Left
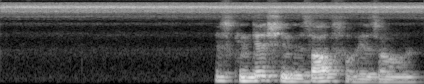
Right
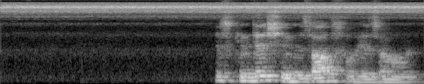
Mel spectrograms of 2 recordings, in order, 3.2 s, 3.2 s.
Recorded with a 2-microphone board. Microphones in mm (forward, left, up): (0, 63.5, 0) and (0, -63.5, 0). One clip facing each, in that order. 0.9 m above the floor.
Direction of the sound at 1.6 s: 40° left (ahead or behind).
